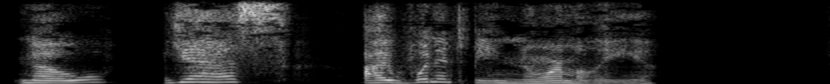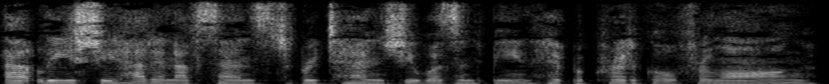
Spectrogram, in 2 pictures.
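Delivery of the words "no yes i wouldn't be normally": flustered. Acted. Mother caught phoning while driving.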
